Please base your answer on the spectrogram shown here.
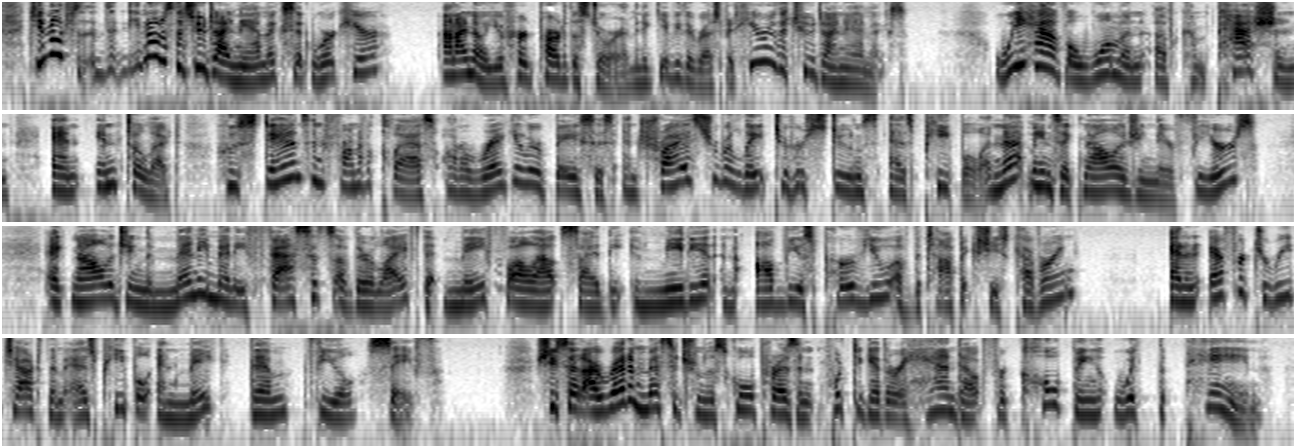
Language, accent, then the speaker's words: English; Notre Dame, Indiana, United States; I am no fan of Notre Dame. I grew up around Notre Dame.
